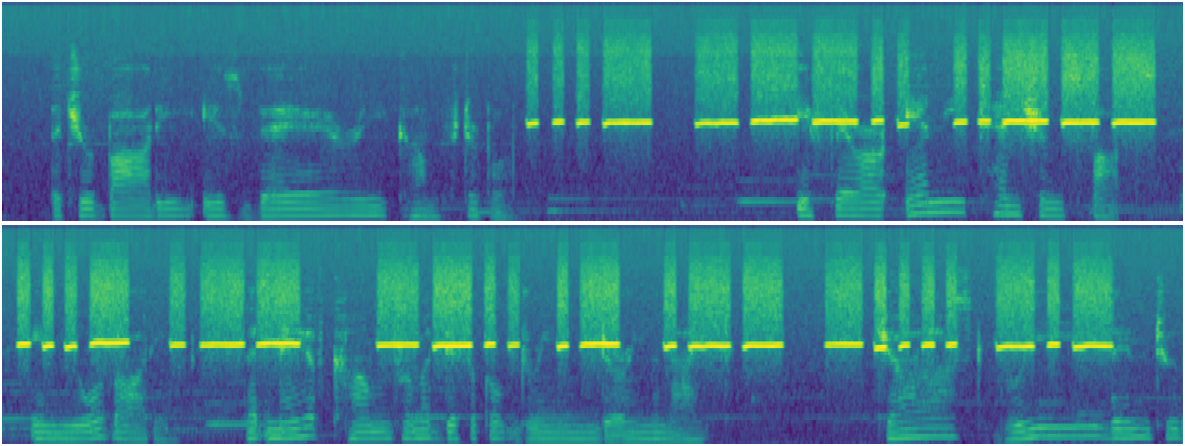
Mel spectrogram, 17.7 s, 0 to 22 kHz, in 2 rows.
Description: Morse code, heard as a whistle, hand-sent with a straight key, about 13 wpm. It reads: V82VW ZAW6K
